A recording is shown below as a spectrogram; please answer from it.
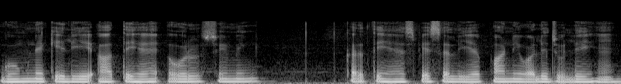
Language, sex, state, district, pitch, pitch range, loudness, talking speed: Hindi, male, Bihar, Vaishali, 125 Hz, 120-130 Hz, -17 LUFS, 145 wpm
